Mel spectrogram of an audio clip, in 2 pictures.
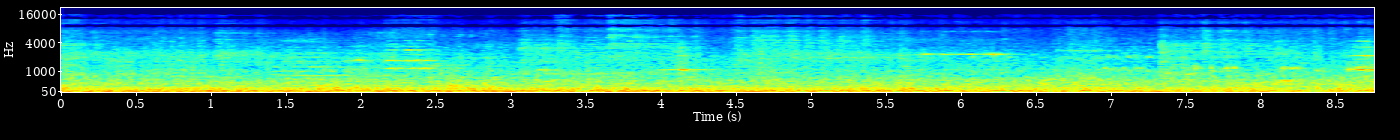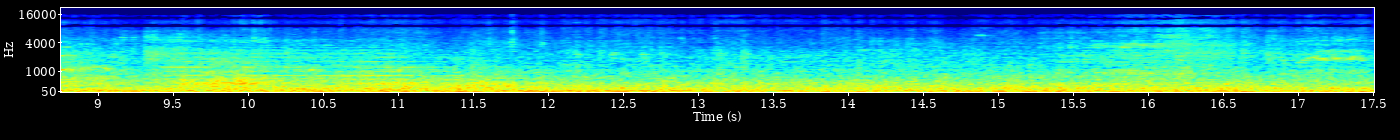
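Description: Freight train's covered hopper cars rolling past close by: a steady rumble of steel wheels on rail, with short high squeals from the wheels here and there.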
